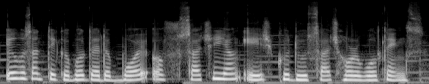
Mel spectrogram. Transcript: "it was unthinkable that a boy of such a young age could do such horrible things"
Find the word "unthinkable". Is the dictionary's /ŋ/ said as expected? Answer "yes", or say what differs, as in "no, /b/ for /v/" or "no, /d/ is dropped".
no, /ŋ/ is dropped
